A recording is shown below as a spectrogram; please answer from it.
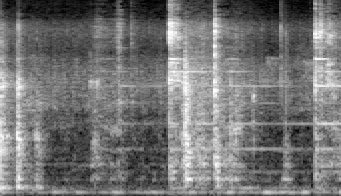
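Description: A spoon stirs ground cashew paste into chicken curry in a pan, making quiet, close scraping and clinking strokes in a few distinct bursts with a faint sizzle between them.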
